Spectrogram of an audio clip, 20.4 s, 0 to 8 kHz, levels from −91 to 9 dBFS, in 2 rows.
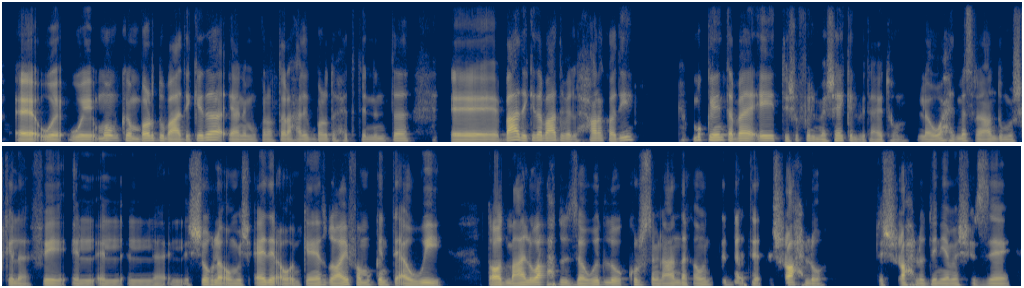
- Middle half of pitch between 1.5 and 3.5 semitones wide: No, average, 4.1 semitones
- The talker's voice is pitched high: No, low, 105 Hz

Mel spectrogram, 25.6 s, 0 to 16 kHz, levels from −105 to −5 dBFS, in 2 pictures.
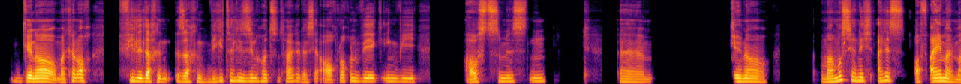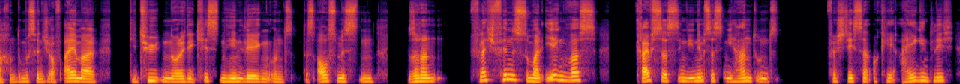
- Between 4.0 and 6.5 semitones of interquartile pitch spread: No, average, 3.0 semitones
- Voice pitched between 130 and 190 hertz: Yes, low, 135 Hz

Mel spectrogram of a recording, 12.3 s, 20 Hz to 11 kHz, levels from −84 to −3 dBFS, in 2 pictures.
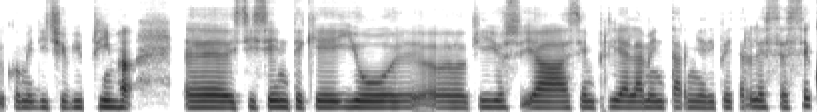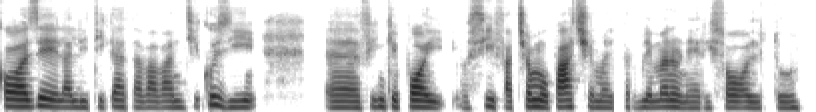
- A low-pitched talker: No, medium, 180 Hz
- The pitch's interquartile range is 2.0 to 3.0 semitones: No, narrow, 1.3 semitones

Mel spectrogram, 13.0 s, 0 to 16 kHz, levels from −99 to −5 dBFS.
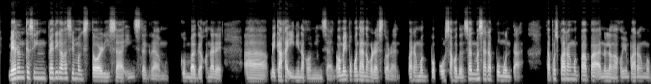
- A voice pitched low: Yes, low, 120 Hz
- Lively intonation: Yes, wide, 5.9 semitones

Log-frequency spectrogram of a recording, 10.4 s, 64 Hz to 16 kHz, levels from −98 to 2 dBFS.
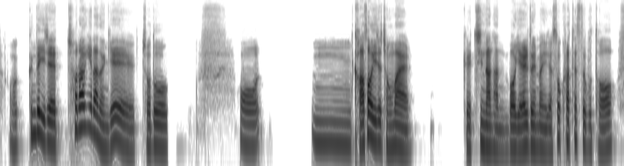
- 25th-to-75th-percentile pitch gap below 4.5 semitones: Yes, average, 2.9 semitones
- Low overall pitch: Yes, low, 130 Hz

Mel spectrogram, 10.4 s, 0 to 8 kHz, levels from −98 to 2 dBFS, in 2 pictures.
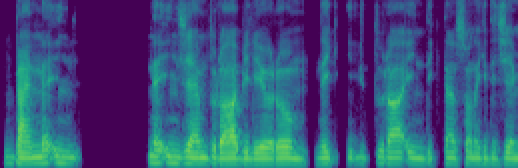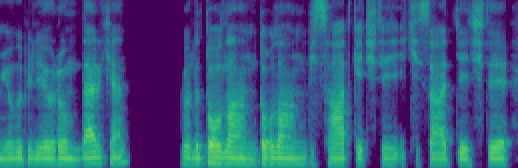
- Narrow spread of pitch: Yes, narrow, 1.3 semitones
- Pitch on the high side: No, very low, 95 Hz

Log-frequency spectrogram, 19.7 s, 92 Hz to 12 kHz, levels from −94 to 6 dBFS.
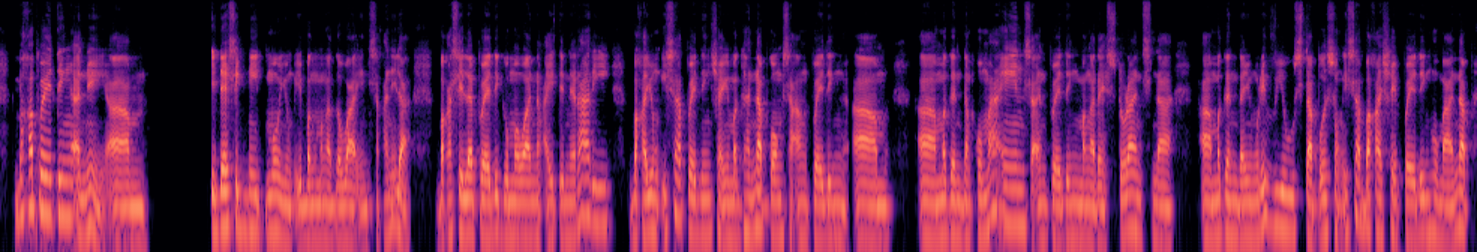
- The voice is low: Yes, low, 125 Hz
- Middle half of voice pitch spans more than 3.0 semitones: No, average, 2.7 semitones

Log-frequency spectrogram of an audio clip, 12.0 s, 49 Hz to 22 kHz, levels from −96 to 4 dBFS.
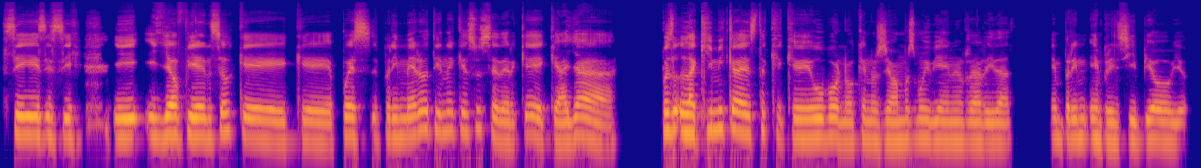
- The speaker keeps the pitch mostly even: No, average, 3.2 semitones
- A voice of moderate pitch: Yes, medium, 145 Hz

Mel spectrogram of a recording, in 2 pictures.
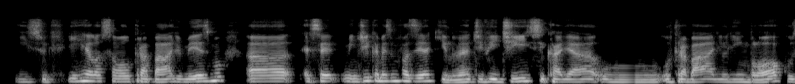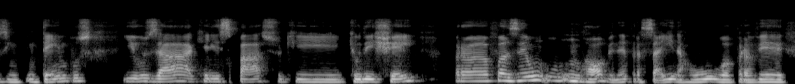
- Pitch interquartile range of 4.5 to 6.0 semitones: No, average, 3.8 semitones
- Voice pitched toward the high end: No, low, 125 Hz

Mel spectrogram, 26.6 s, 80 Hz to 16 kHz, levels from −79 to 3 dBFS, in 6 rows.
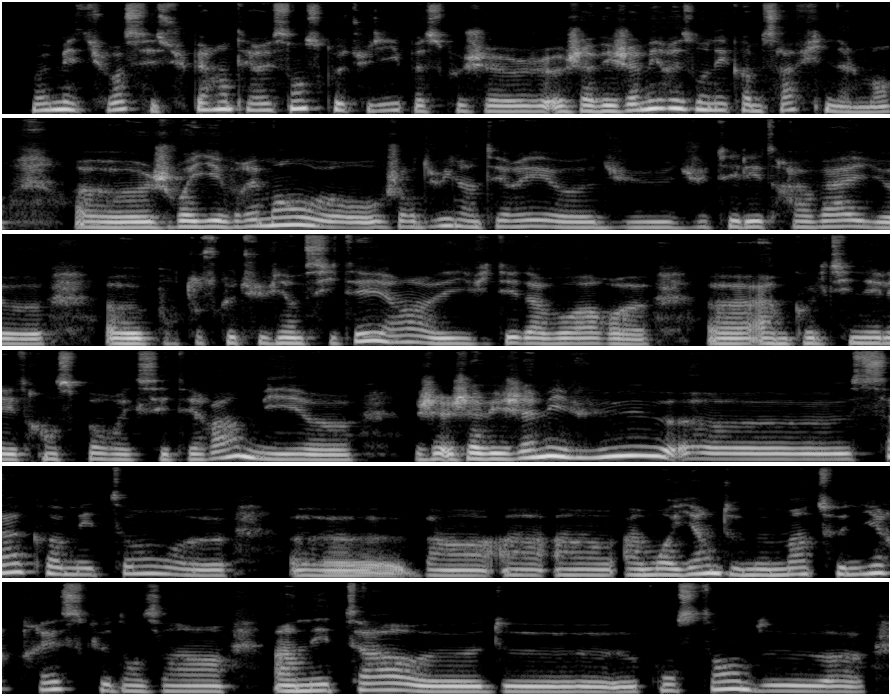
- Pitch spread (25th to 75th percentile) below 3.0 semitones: No, average, 3.5 semitones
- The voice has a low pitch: No, medium, 180 Hz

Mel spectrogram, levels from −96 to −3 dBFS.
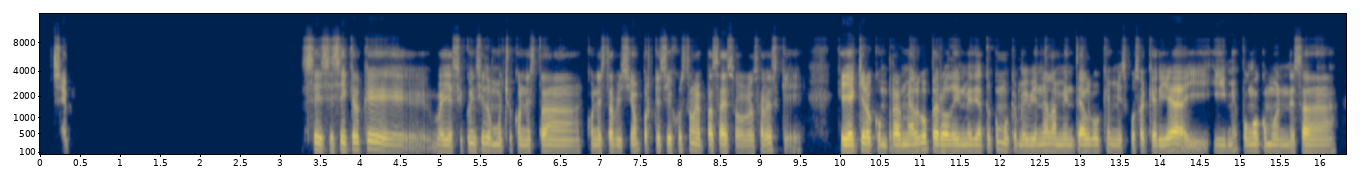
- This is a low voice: Yes, low, 125 Hz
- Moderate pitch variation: No, narrow, 1.5 semitones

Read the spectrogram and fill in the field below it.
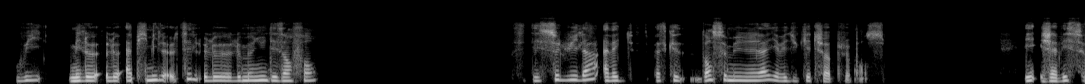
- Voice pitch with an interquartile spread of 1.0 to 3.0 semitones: Yes, narrow, 2.4 semitones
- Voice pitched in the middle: Yes, medium, 180 Hz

